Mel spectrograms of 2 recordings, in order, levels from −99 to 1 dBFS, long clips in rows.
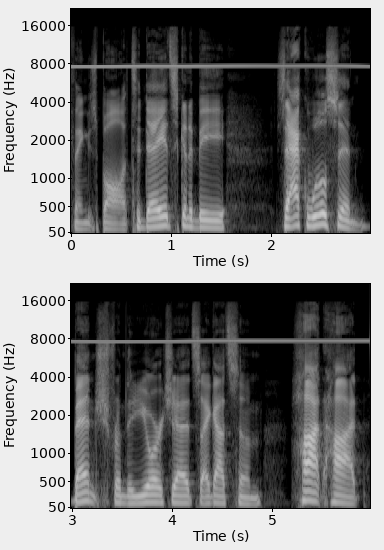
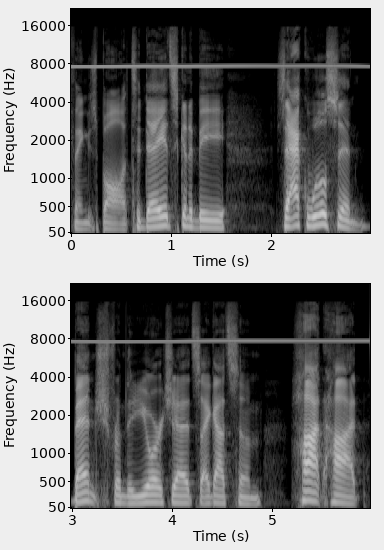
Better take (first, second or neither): neither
